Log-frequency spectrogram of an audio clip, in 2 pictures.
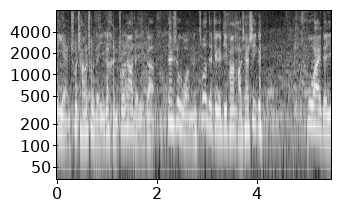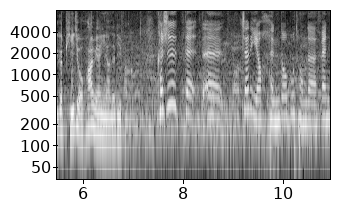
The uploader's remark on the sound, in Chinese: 在爱丁堡看演出。只能用手机在酒吧里录一期不剪辑的人物采访。采访有酒吧背景杂音，权当增添了节日气氛吧。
